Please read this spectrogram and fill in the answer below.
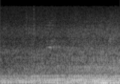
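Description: A motor vehicle's engine rumbling low and steadily, growing louder as it approaches.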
